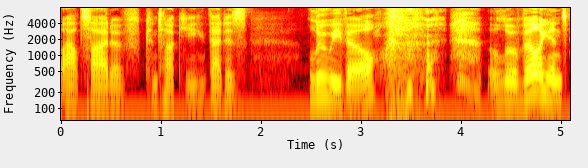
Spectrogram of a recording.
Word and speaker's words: Louisville: 3 years ago, I was at an Amos Lee concert, an outdoor concert in Louisville, Kentucky. And for people outside of Kentucky, that is Louisville. The Louisvillians pronounce it Louisville.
